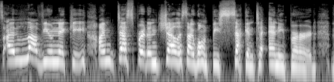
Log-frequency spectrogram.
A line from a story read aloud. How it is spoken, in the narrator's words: She shouts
